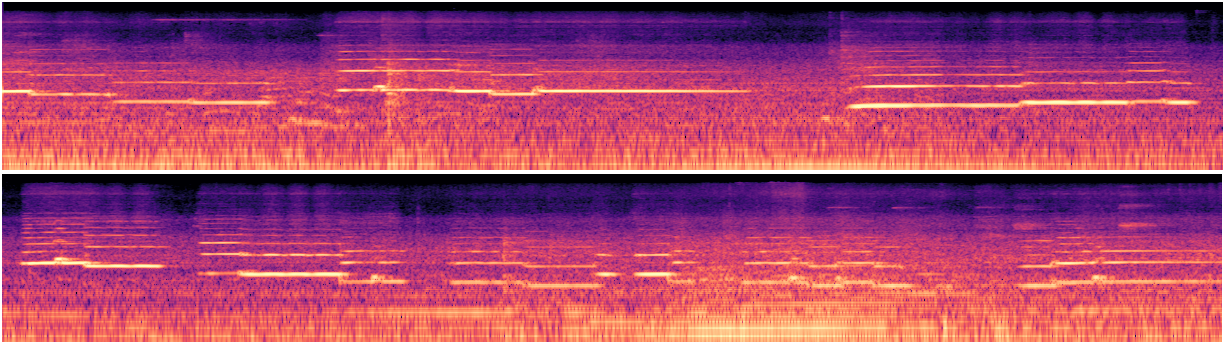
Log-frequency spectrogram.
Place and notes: Beitou Hot Springs Museum, Taipei City - flute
